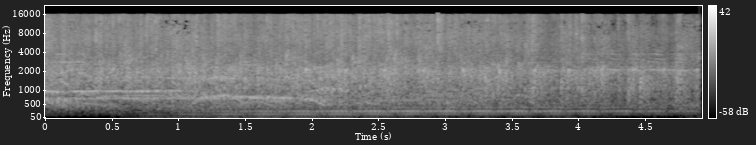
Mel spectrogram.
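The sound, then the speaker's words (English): Sustained audience applause for contestants at a live comedy game show: a thick, even wash of clapping that slowly tapers off toward the end, with a voice briefly heard over it early on. “Let's please give them all one more hand. Great job.”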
